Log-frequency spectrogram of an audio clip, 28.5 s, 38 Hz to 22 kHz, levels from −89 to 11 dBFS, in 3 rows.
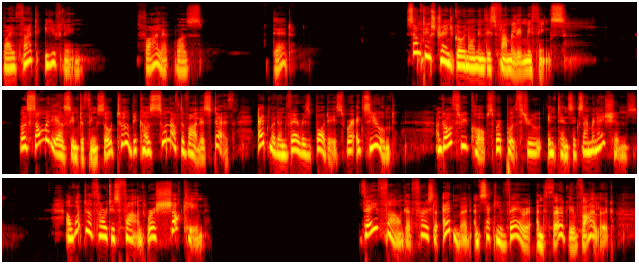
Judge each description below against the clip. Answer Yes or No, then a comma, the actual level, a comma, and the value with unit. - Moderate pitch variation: No, wide, 8.9 semitones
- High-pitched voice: Yes, very high, 260 Hz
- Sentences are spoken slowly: Yes, slow, 125 wpm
